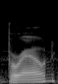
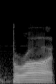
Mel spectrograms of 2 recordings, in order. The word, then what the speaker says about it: Braun: I read his name, you guys call him Brown, like Braun. You pronounce it as Brown. When I read it, I pronounce it as Brawn. So I've Oh, yeah. never, yeah, see, because I when I read it, it reads to me like Braun, like Brawn, like he's strong.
